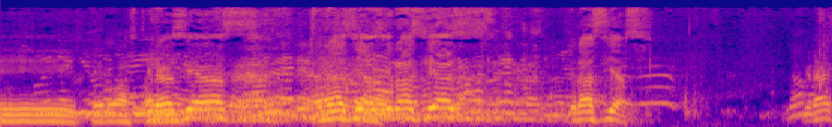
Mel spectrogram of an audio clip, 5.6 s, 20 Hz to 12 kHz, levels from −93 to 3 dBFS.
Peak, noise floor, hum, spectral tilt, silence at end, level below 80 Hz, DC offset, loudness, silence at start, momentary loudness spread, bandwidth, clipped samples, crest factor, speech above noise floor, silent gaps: -2 dBFS; -55 dBFS; none; -6.5 dB/octave; 0 s; -54 dBFS; under 0.1%; -18 LUFS; 0 s; 13 LU; 10.5 kHz; under 0.1%; 16 dB; 37 dB; none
